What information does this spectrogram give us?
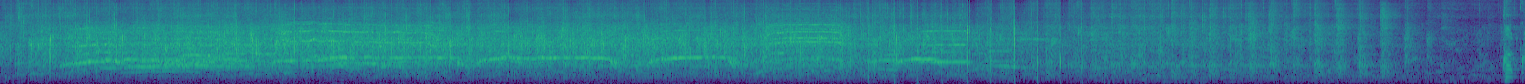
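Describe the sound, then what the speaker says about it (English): Graduates at a university engineering and IT graduation ceremony applaud their families, loud sustained clapping with some cheering, tapering into sparse claps after about twelve seconds. "give them a rousing round of applause because they too have earned it"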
